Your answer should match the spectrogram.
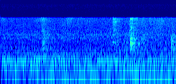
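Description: Marker writing on a whiteboard: a few short strokes and taps, several close together near the end, over a steady low hum.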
